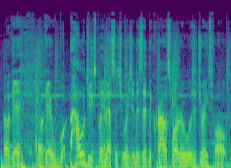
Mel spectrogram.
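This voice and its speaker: Man, fairly low voice, podcast host, slangy and teasing, blunt casual talk, music playing behind. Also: animated, fairly quick.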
